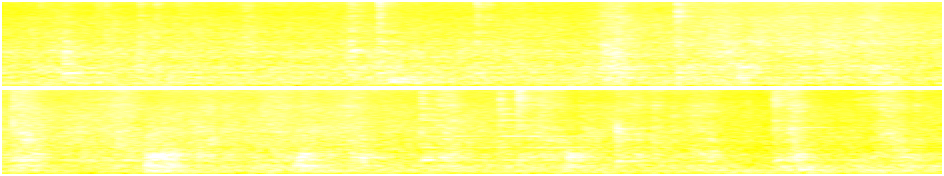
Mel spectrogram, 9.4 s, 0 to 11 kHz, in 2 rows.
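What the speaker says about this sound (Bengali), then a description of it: "পোস্ত বাটাটা দিয়ে 2 মিনিট কষিয়ে নিয়ে" Poppy seed paste being stir-fried in a pan for a spiny gourd dish, with steady sizzling and repeated scraping stirs of a utensil against the pan, moderately close, no talking.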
